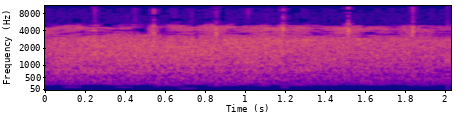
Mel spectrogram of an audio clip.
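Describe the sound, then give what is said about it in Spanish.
A large crowd of pilgrims applauds in honour of fathers at a Sunday gathering in Rome: steady, dense clapping that continues evenly throughout. “A todos los papás, saludémoslos con un gran aplauso. A tutti i papà salutiamo con un grande applauso.”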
